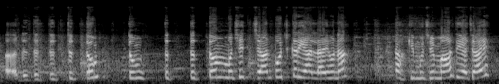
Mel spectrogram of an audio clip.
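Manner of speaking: stuttering, high and frightened; stammering in fear. A narrator's reading. Sneha stammering in fear to Kartik. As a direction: trip over every word in panic. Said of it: "हकलाते हुए".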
